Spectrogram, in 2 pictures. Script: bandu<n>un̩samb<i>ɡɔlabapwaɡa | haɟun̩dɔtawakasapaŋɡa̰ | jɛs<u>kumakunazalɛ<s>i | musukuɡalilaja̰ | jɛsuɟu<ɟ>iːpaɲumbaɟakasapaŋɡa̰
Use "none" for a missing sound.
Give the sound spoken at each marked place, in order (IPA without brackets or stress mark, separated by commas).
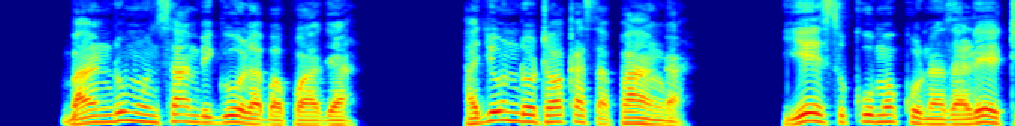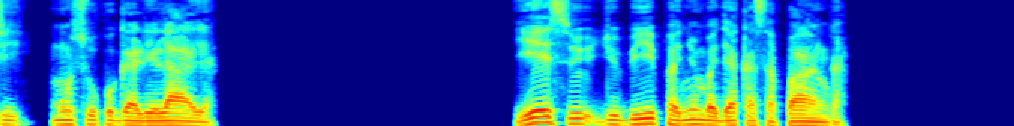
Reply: m, i, u, t, b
